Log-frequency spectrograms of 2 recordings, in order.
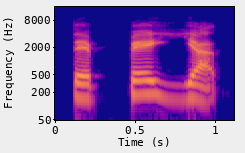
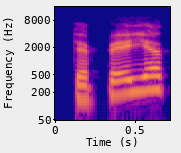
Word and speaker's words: tepeyat: los ríos se llama tepat tepat Ah hay una e y una a hay que meter una y a la hora de pronunciar tepat tepeyat es la creciente del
